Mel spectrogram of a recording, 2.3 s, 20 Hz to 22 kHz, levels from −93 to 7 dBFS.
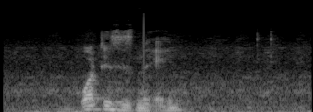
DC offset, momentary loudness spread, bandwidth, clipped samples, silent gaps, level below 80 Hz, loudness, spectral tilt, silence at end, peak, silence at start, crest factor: under 0.1%; 22 LU; 10.5 kHz; under 0.1%; none; -48 dBFS; -31 LUFS; -7 dB/octave; 0 s; -12 dBFS; 0.05 s; 22 dB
